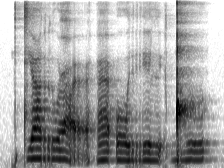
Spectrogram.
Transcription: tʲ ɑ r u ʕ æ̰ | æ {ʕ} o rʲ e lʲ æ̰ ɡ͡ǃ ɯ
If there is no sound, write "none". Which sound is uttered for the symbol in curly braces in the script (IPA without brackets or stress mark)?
ʔ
